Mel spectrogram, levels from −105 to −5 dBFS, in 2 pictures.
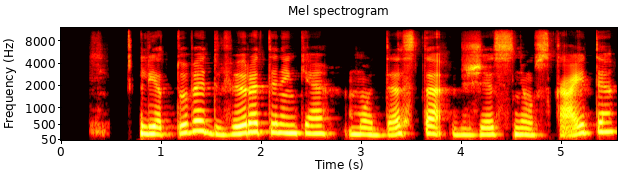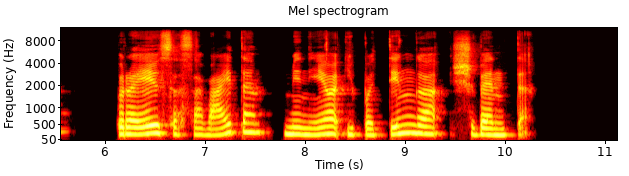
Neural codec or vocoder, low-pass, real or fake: none; 10.8 kHz; real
